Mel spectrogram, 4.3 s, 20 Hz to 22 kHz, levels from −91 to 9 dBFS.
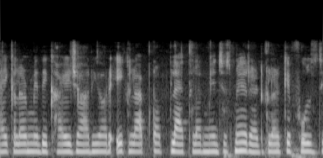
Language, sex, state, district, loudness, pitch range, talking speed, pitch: Hindi, female, Odisha, Khordha, -16 LUFS, 195-200 Hz, 265 wpm, 195 Hz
